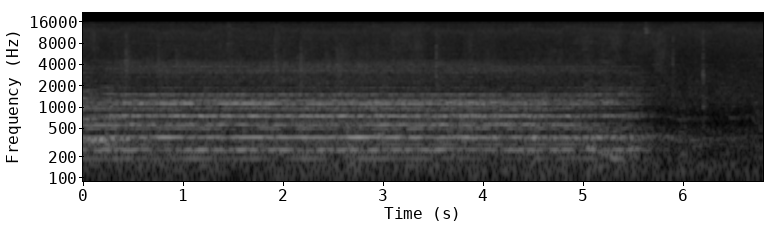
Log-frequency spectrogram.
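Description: A large choir sings a sustained chord in a resonant hall.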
